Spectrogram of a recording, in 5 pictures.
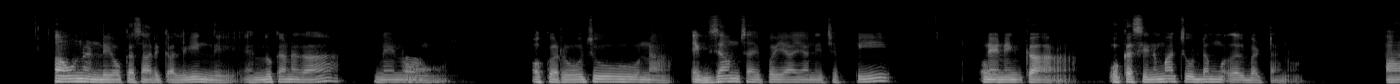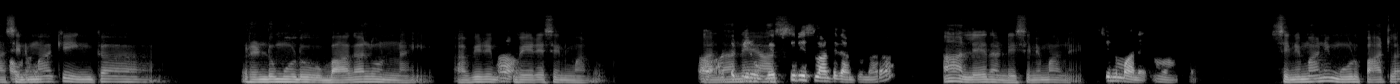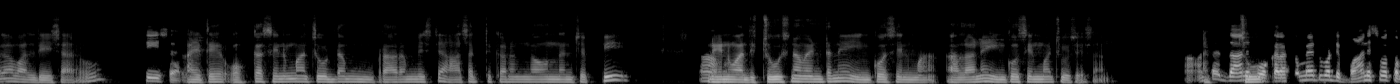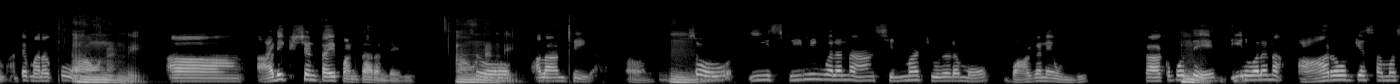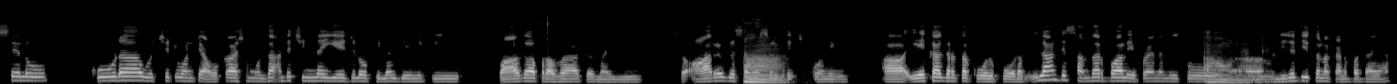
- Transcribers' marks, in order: other background noise; static; in English: "ఎగ్జామ్స్"; in English: "వెబ్ సీరీస్"; horn; in English: "అడిక్షన్ టైప్"; in English: "సో"; in English: "సో"; in English: "స్ట్రీమింగ్"; in English: "ఏజ్‌లో"; in English: "సో"
- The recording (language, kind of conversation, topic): Telugu, podcast, స్ట్రీమింగ్ పెరగడంతో సినిమాలు చూసే విధానం ఎలా మారిందని మీరు అనుకుంటున్నారు?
